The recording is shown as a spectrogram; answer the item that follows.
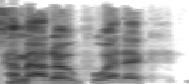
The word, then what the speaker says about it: hematopoietic: She maintains an interest in all aspects of oncology and a particular interest in the diagnosis and cytology of, okay, if I don't pronounce this correctly, you'll need to correct it for me, hematopoietic tumors? – Hematopoietic. Yep.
